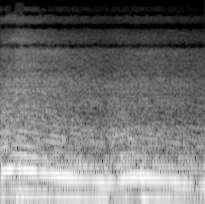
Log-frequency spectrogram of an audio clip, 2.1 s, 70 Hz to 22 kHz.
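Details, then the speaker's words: Audi TT Mk1 1.8L turbo APX (222 bhp) after pipe replacement, oil and filter change, revved after restart with the error light cleared: smooth, steady drone, no knocks or rattles; healthy turbo four. Dump valve is still busted and due for replacement. Normal revving. "That is the sound now of a car that has actually been fixed."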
